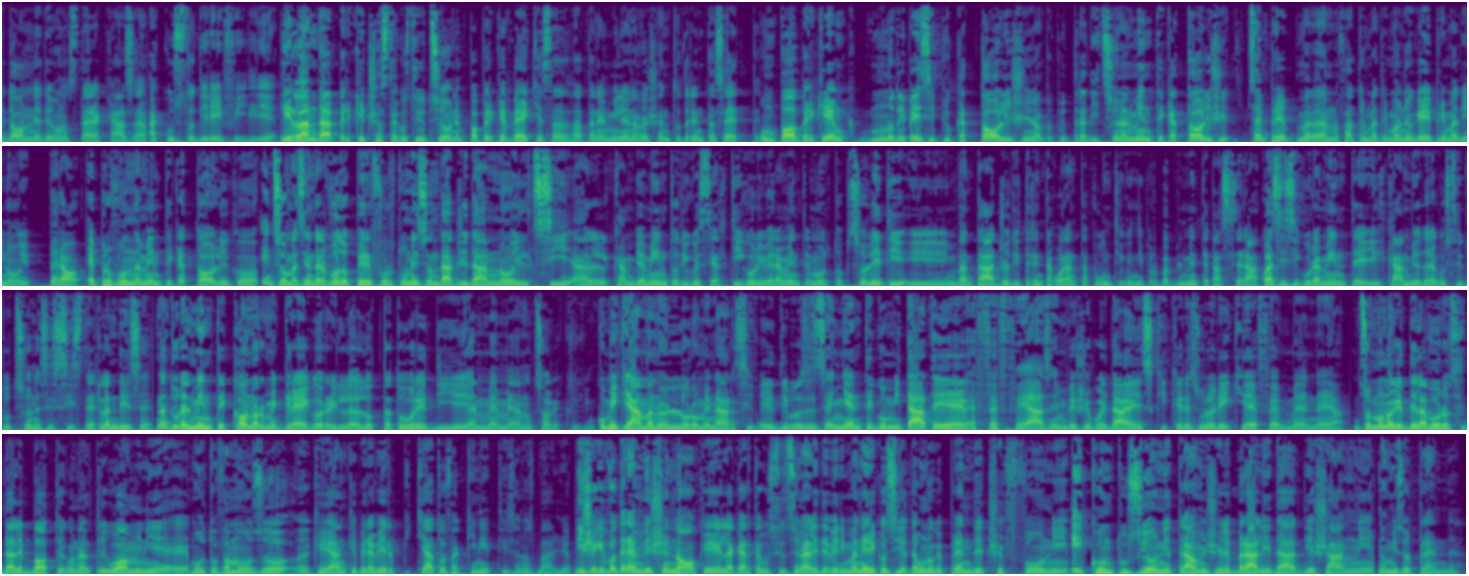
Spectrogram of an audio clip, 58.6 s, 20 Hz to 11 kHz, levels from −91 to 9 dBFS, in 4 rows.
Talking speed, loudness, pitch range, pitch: 175 wpm, -19 LUFS, 115-145 Hz, 125 Hz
